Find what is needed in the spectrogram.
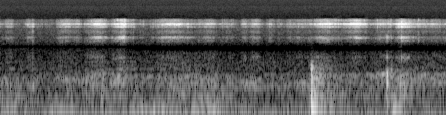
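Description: Faint scratching of a pen writing on paper, with a short soft knock about three seconds in.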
